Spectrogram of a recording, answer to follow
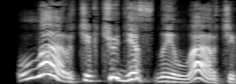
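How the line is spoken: Delighted shout. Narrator (Russian): восторженно закричала принцесса

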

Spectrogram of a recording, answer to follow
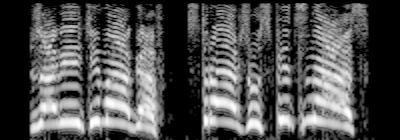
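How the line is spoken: Shouted. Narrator (Russian): прокричал

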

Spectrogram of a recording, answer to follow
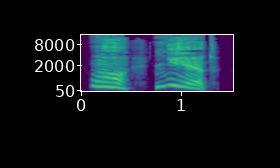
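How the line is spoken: Squeaking. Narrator (Russian): пищала Карин

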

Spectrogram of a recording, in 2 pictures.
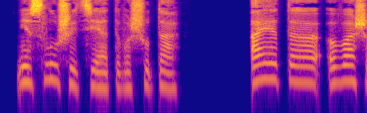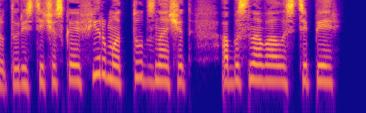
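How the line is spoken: Plain. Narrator (Russian): спросил он Мещерского

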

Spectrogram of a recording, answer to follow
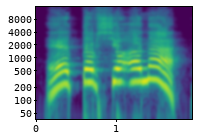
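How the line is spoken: Yelling. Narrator (Russian): вопил один

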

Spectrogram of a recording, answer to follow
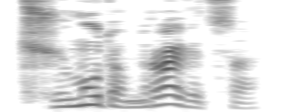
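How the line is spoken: Gloomy reply. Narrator (Russian): мрачно ответил Стефано

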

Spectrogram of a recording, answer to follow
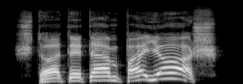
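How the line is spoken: Thunderous shout. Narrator (Russian): громовым голосом крикнул маэстро

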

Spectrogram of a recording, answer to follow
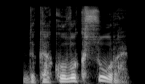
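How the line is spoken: Muttering to himself. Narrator (Russian): пробормотал я себе под нос

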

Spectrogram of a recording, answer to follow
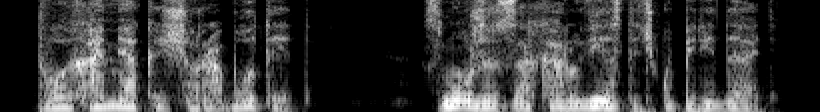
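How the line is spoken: Whisper. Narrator (Russian): шепнул Гидеон

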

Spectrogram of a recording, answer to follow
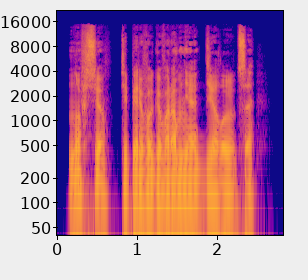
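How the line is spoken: Whisper. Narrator (Russian): кто-то шепнул

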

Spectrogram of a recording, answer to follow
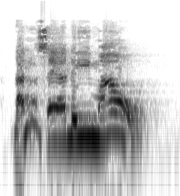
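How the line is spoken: Shouted in Mongolian. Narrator (Vietnamese): Na Khâm hét lên một tiếng bằng tiếng Mông Cổ

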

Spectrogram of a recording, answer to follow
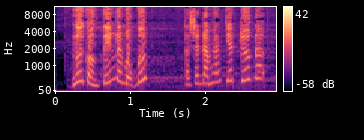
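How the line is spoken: Shouting. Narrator (Vietnamese): Chu Chỉ Nhược quát lên

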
